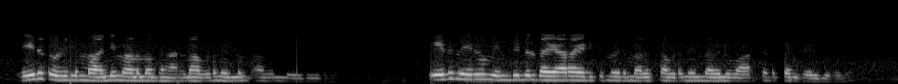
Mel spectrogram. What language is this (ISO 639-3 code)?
mal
